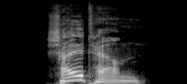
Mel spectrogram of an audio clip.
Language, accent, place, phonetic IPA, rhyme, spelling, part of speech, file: German, Germany, Berlin, [ˈʃaltɐn], -altɐn, Schaltern, noun, De-Schaltern.ogg
- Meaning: dative plural of Schalter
